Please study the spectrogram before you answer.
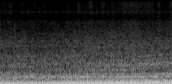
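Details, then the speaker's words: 2000 Thomas 3800 school bus, low-mileage DT466E diesel, about 100°F day, just started: steady, even low rumble with smooth, regular firing and no knocks or misses; normal healthy idle. "Very good sounding DT466E. Low mileage."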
